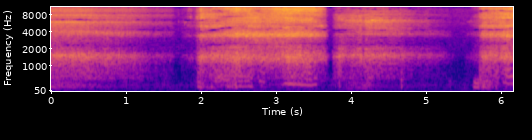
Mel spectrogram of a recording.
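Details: A young boy snoring while asleep: noisy, hissing breaths with a rough, faintly whistling edge and brief pauses, over steady background noise.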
